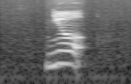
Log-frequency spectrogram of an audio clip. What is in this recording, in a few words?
"nyo", Japanese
